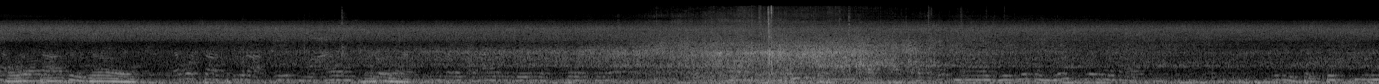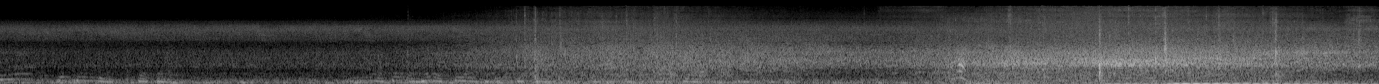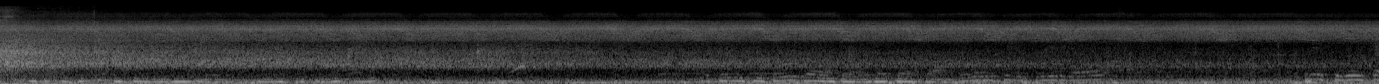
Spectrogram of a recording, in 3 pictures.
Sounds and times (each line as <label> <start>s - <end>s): cicadas 0.0s - 41.3s
group pass-by with vocal utterance 17.7s - 30.6s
